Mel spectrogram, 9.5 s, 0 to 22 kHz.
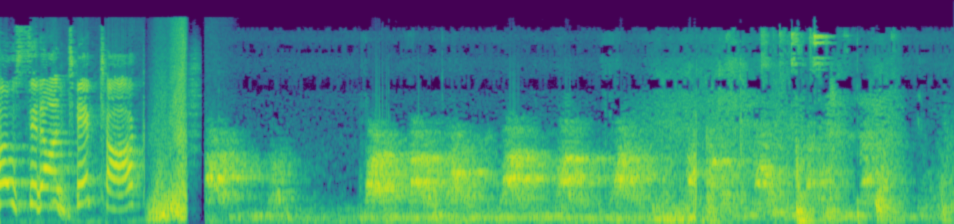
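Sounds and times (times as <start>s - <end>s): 
speech: 0.3s - 1.8s
dog barking: 2.0s - 3.0s, 3.6s - 9.1s
shuffling noises: 6.8s - 9.5s.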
